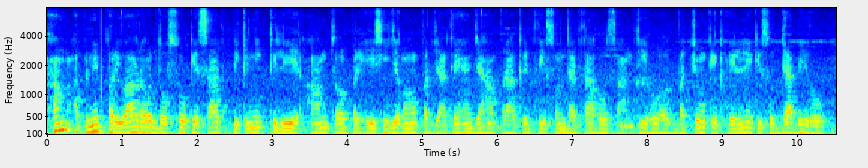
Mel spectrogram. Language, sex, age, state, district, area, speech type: Urdu, male, 60+, Delhi, South Delhi, urban, spontaneous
